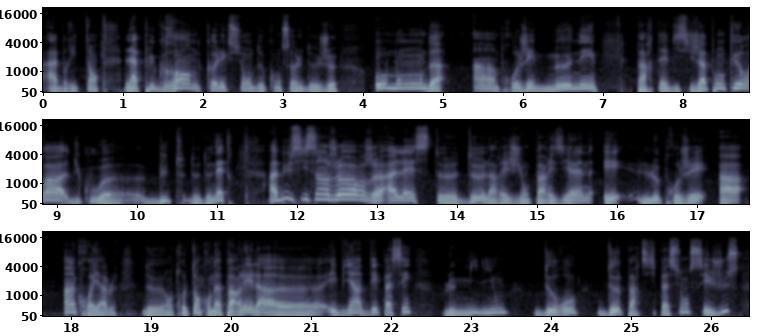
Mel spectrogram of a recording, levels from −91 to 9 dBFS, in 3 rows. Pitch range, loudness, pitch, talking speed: 125-170 Hz, -32 LUFS, 145 Hz, 130 wpm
